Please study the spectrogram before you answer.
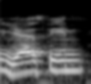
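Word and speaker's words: يس: হবে তাহলে আমরা এখানে পড়বো ইয়াসিন ইয়াসিন এটা হলো হরুফে মুকাত্তা যার অর্থ শুধুমাত্র মহান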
